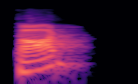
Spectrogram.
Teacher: unaspirated t sound at the beginning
